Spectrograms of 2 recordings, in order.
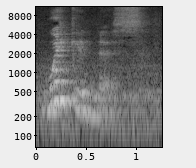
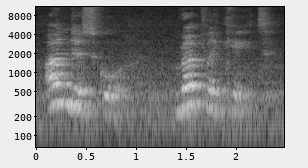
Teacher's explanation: Stressed, unstressed, unstressed. Stressed, unstressed, unstressed. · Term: dactyl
